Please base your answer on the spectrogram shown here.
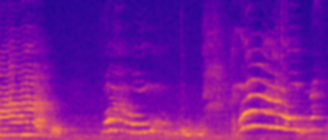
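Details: Pet male Moluccan cockatoo, at home while playing and making noises: three loud, harmonic, wavering squawks, the first falling and the last arching upward, separated by short pauses.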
